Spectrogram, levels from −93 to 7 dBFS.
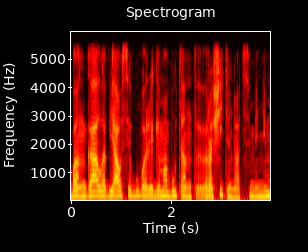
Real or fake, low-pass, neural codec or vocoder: real; 5.4 kHz; none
